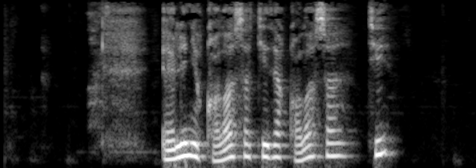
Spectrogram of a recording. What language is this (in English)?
Bashkir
